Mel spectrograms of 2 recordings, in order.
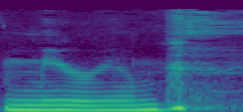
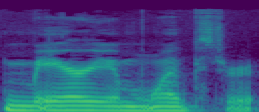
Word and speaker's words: Merriam-Webster: Merriam-Webster, is it Merriam? I think it's not Miriam. It's Merriam-Webster, whatever.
